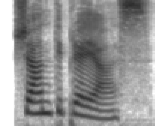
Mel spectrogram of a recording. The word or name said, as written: शांति-प्रयास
